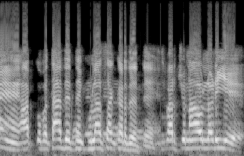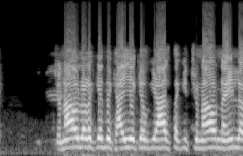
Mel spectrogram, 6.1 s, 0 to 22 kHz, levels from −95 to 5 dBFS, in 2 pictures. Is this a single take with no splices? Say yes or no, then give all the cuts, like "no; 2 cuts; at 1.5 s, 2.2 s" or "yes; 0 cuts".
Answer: no; 1 cut; at 2.0 s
